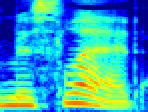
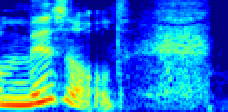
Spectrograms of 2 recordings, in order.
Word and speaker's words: misled: Exactly, because I knew there was a word misled. But then I somehow also saw mizzled.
